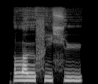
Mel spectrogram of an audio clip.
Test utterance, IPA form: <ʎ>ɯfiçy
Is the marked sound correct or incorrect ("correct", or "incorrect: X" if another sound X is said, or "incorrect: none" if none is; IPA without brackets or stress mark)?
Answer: incorrect: lˠ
